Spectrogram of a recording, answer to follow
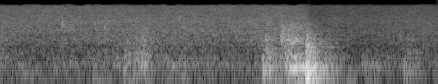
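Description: Quiet handling, then one dull thump about one and a half seconds in as cream cheese is scraped with a spatula from a bowl into a stainless steel saucepan.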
